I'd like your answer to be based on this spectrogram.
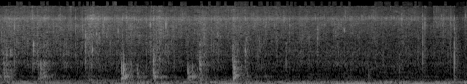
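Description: Green chilies and finely chopped ginger frying in hot oil for lemon rice, a loud continuous sizzle with repeated light scraping stirs of a spoon in the pan, no talking.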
